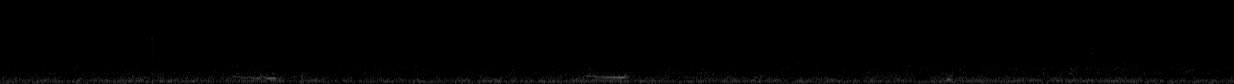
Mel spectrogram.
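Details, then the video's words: Smokey, a pet cat, snores while asleep. Three soft, airy wheezes come roughly every three and a half seconds over a constant low hum of indoor background noise. "Snoring Cat"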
